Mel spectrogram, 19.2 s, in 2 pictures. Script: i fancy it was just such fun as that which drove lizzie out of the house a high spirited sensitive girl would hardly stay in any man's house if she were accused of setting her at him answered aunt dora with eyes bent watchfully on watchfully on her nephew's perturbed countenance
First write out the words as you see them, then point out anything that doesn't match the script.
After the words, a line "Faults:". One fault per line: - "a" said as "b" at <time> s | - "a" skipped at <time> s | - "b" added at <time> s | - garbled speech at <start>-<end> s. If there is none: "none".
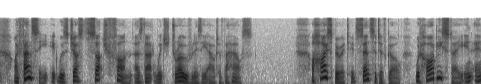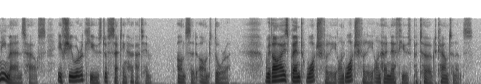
i fancy it was just such fun as that which drove lizzie out of the house a high spirited sensitive girl would hardly stay in any man's house if she were accused of setting her at him answered aunt dora with eyes bent watchfully on watchfully on her nephew's perturbed countenance
Faults:
none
